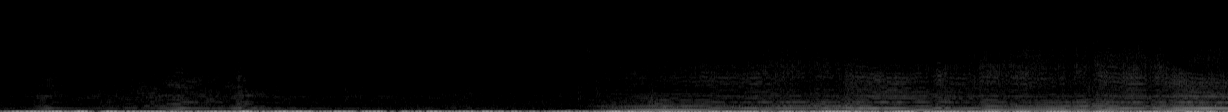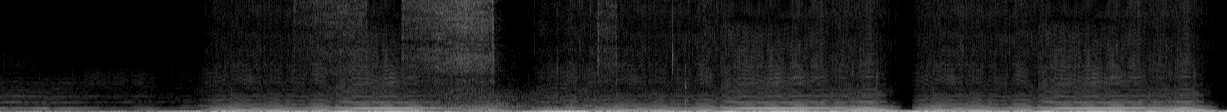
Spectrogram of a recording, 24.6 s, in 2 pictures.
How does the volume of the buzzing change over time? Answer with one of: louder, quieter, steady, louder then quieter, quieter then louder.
louder.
